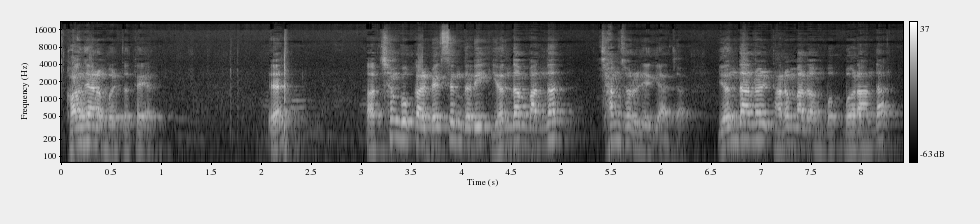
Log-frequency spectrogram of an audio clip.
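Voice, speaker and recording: A man's voice: on the high side, normal speed, reverberant, a little hiss or hum. A man preaching a sermon, asking his listeners questions and acting out the lines of the people in his story. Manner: animated, asks the congregation questions and acts out quoted lines. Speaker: pastor.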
